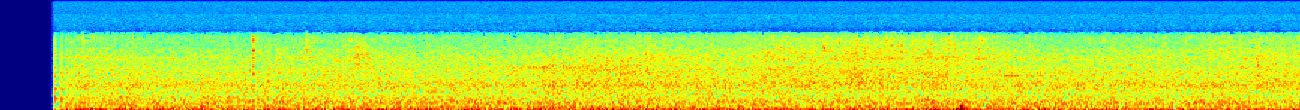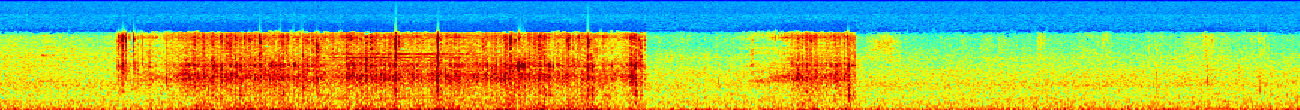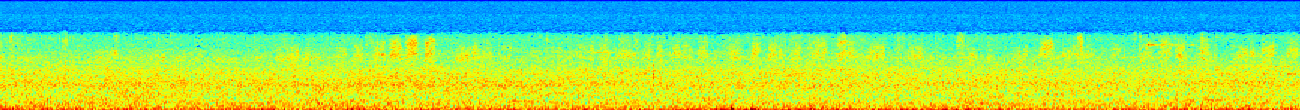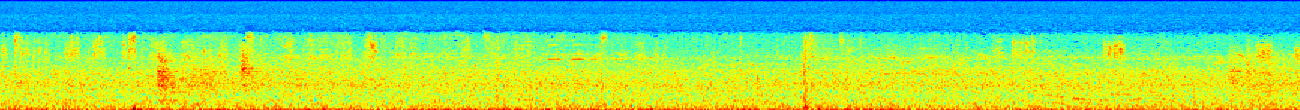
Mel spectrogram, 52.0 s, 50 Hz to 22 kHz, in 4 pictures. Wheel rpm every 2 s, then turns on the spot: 0, 0, 0, 0, 0, 0, 0, 10, 20, 10, 0, 0, 0, 0, 0, 0, 0, 0, 0, 0, 0, 0, 0, 0, 0, 0.
14-20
